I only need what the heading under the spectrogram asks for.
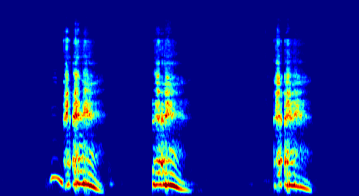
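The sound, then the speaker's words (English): A woman repeatedly clearing her throat as a habitual tic: three short, raspy, voiced bursts spaced about a second apart, each fairly loud and alone, with silence between them. “And now what she's doing, she clears her throat.”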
